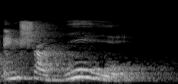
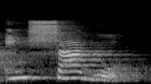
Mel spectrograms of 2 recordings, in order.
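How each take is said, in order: First: The stress falls on the vowel u. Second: The stress falls on the vowel a. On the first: "a pronúncia tá no U" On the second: "a pronúncia tá no chá"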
